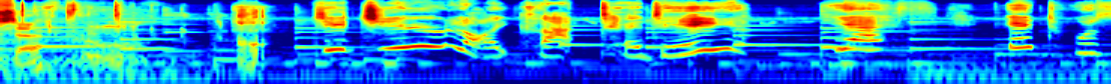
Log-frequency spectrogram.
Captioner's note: snorts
